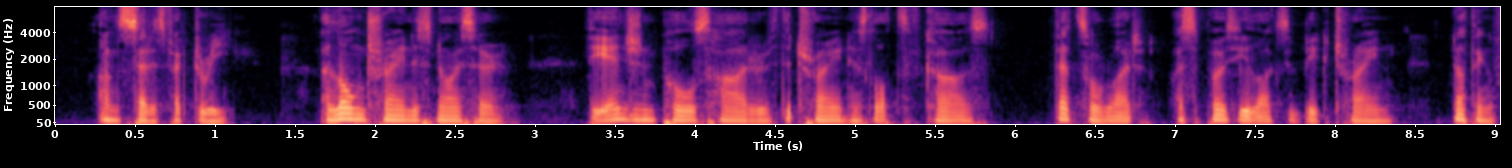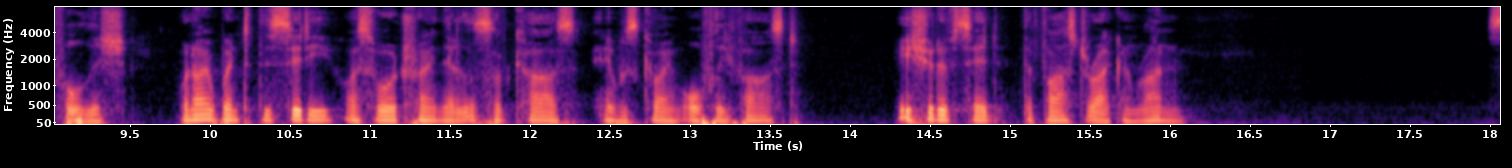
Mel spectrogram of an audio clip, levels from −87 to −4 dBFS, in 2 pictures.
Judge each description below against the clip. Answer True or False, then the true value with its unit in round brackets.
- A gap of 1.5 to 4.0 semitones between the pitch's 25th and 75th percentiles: True (2.9 semitones)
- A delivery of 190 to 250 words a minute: True (195 wpm)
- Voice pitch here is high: False (115 Hz)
